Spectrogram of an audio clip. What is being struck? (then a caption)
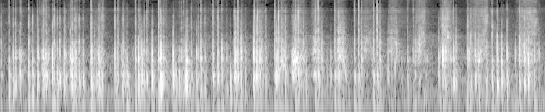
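Suede slipper with rubber sole. A single empty brown suede slipper with a chunky knit cuff and a patterned rubber sole is scratched and tapped along its suede side and textured rubber sole by long painted nails. The result is a fast, dense run of short, dry scratches and taps with a warm low-mid body and little brightness, each hit dying away almost instantly.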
